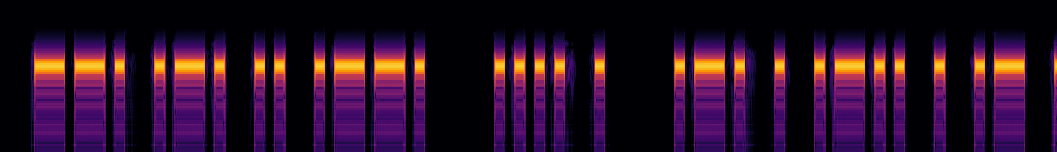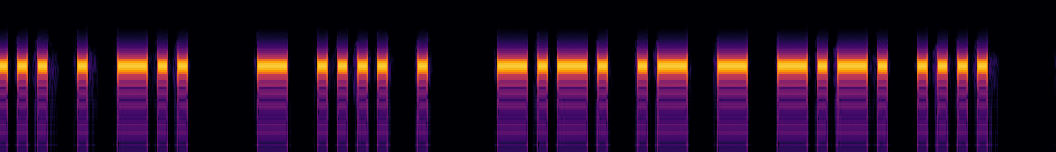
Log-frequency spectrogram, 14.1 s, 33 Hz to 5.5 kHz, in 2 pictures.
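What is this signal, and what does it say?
Morse code, heard as a keyed tone, about 18 wpm, 600 Hz. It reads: GRIP HE RELEASED THE CATCH
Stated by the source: Morse practice at 18 wpm, English text, from CW med Gnister.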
